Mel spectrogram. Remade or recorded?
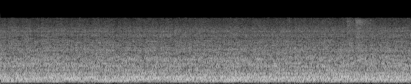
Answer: recorded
